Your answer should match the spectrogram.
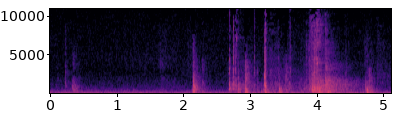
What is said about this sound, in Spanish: Abre una puerta acristalada y se asoma al interior. ¿Hola? Cierra y camina hasta unas escaleras de bajada.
